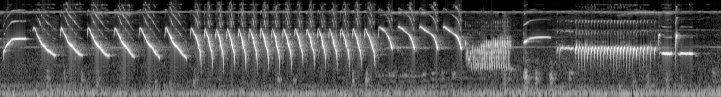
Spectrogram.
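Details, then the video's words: Champion canary singing: fast descending whistled sweeps, then a rapid even trill of about twenty notes, more sweeps, a short buzzy burst and a steady sustained whistle near the end. "The Ultimate Canary Singing Video From a Champion"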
